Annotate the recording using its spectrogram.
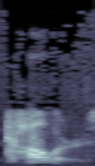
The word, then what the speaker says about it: Cullors: That's how she pronounces it, which I wasn't sure about until I watched this video where she says, hi, I'm Patrice Cullors, right? So I actually heard her say it.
